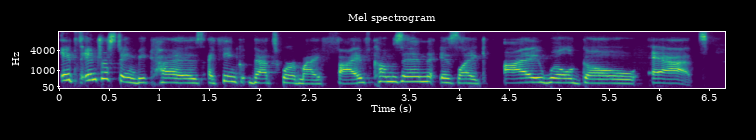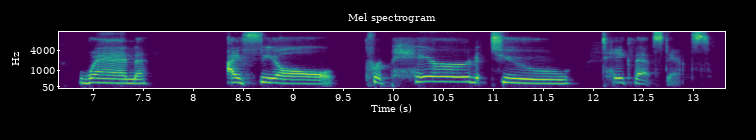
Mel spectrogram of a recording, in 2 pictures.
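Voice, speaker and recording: A woman from Chicago talking as a panelist in a casual, thoughtful podcast discussion, pausing to search for her words. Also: mid-range voice. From Chicago, USA.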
